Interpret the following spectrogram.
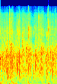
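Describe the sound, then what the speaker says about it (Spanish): A short, full burst of crowd applause at a pre-agreement signing for a new neighbourhood policlinic, dense and close with no voices over it. "Un aplauso para todos."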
